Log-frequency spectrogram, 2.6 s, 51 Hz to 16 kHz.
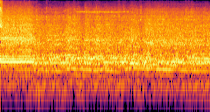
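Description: Onboard a V8 Supercar racing at Hampton Downs, the engine gives a steady, loud, high-revving drone close to the microphone with no break, heard alone without speech.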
